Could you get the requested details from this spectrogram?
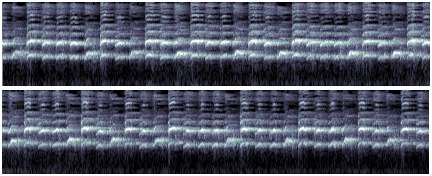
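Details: Male cockatiel parrot singing indoors, steady chattering whistles rising and falling in short looped phrases, roughly two notes each second, clear and uninterrupted.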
